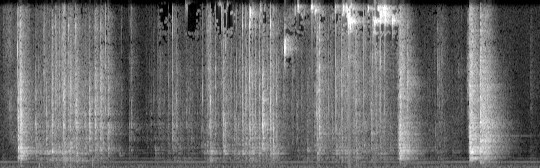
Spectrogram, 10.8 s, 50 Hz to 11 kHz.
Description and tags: A 2 wheel hand truck rolled past microphone and put upright.
Recorded with AKG condenser microphone M-Audio Delta AP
